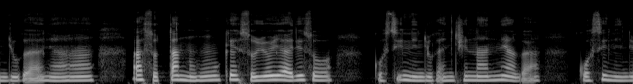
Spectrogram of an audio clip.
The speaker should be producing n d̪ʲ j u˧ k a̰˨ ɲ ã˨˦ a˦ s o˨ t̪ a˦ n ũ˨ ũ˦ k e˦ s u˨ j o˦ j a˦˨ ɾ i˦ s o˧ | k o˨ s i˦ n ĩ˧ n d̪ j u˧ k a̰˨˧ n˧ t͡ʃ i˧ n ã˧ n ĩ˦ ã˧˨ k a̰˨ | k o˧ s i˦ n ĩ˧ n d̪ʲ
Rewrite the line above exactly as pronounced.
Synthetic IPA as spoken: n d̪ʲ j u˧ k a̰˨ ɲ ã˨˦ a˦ s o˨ t̪ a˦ n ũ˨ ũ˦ k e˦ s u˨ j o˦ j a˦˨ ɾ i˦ s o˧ | k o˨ s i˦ n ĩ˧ n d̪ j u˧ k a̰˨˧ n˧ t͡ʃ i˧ n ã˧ n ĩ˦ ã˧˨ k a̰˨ | k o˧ s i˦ n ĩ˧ n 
